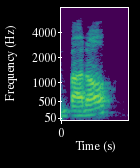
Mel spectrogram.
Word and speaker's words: Buttle: Yeah, in our category of trees, from all the book talks we've done over the years, we've done The Truth About Mason Buttle.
